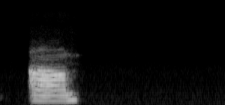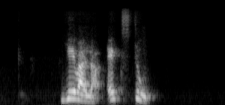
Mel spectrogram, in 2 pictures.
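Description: A young woman speaks calmly through an online call microphone, in short phrases.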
